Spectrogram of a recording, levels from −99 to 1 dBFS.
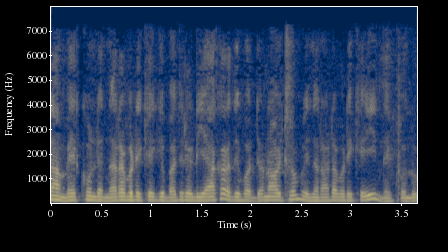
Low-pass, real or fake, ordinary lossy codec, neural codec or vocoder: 7.2 kHz; fake; AAC, 48 kbps; codec, 24 kHz, 0.9 kbps, WavTokenizer, medium speech release version 2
